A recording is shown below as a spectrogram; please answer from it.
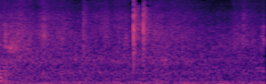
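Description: Faint rustling of bubble wrap being handled, with one short crinkle about a second in.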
